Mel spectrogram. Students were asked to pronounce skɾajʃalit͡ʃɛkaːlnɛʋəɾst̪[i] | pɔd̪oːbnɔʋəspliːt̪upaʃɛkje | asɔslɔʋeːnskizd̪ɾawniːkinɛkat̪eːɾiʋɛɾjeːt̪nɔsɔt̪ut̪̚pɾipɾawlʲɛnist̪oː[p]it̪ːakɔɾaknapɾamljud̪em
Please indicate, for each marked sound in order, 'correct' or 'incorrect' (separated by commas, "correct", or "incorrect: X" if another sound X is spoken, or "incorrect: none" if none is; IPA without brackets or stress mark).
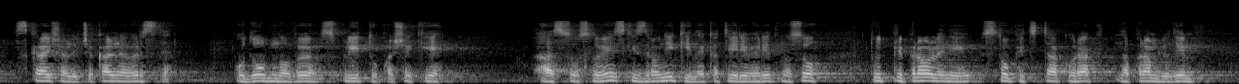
incorrect: ɛ, correct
